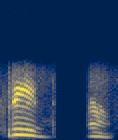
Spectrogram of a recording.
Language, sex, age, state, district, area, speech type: Kannada, female, 18-30, Karnataka, Dakshina Kannada, rural, conversation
